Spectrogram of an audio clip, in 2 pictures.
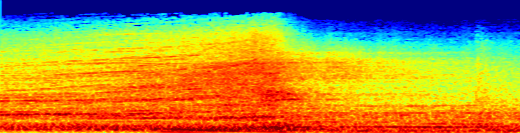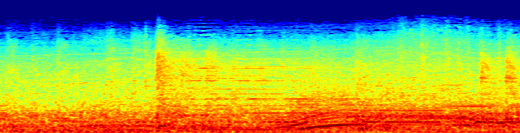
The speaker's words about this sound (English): They heard a loud engine roar and saw a black sleek vehicle heading straight towards them. The thugs dove for cover as the Batmobile crashed through the gate.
